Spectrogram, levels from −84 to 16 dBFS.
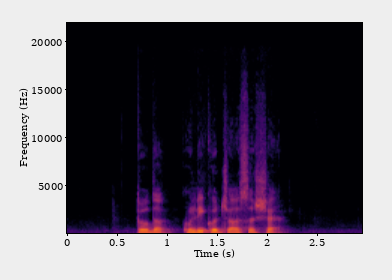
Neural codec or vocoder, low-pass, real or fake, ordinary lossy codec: codec, 44.1 kHz, 2.6 kbps, DAC; 19.8 kHz; fake; none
